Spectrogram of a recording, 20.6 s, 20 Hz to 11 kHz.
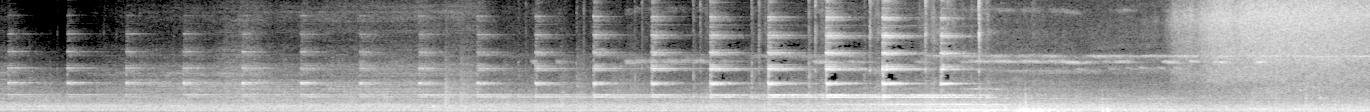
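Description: Metro-North P32AC-DM locomotive pulling into a station, its bell ringing about once a second and growing louder as it nears, with a steady squeal of wheels or brakes rising alongside. The locomotive passes loudest about 15 seconds in, then a steady hiss follows as the coaches roll by and slow.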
